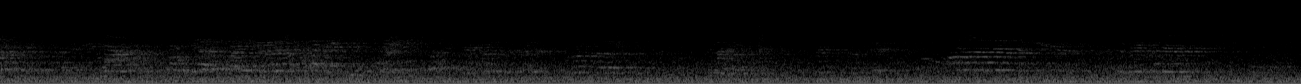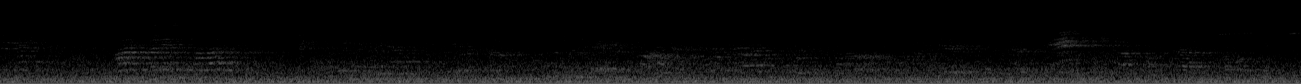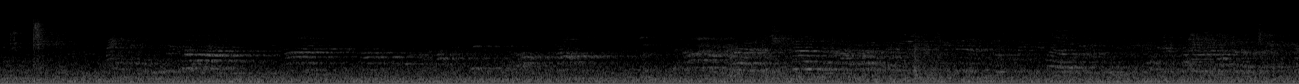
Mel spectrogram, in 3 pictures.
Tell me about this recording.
A popular community pool is packed on the first sunny day of spring vacation. Major elements: * Kids yelling, running, playing, splashing, jumping in, * Lifeguards trying to keep order, * Diving board, * Water basketball game, * Parents in the water & on deck, * The whoosh of the air circulation system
